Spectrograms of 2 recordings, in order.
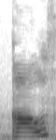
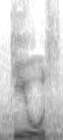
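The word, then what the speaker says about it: chaos: देखिए इसकी स्पेलिंग जो है ना वो काओस लगती है, बट इसको हम प्रोनाउंस करते हैं कियोस, ठीक है।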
